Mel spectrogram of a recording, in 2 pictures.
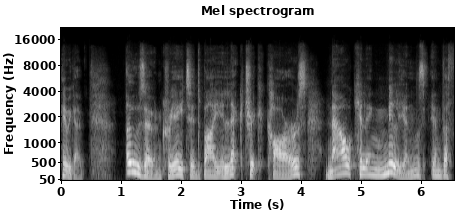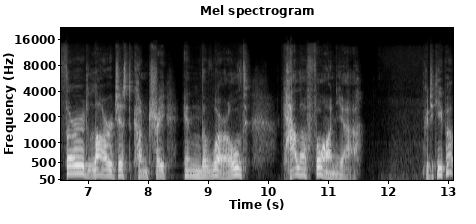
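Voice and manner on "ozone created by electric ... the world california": slow, laid-on, put-on American accent. Passing along a quoted line, apologizing in advance: pseudo-American accent. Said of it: "it does rather force me into a pseudo-American accent".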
